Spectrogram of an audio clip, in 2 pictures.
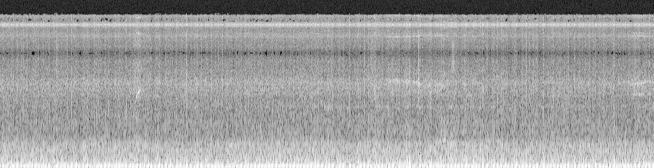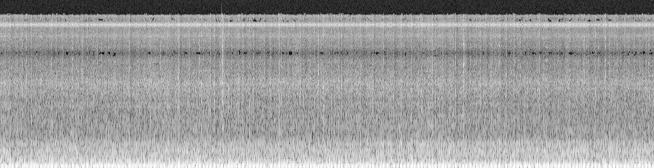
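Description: MG ZR rally car's engine idling steadily with a low, even drone, heard from inside the cabin as the car waits at the start line.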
